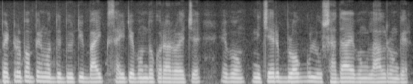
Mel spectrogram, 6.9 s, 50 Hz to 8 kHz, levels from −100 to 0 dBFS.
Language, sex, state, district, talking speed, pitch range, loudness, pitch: Bengali, male, Assam, Hailakandi, 140 wpm, 135-150 Hz, -17 LUFS, 140 Hz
